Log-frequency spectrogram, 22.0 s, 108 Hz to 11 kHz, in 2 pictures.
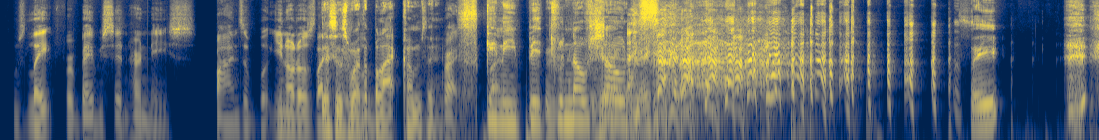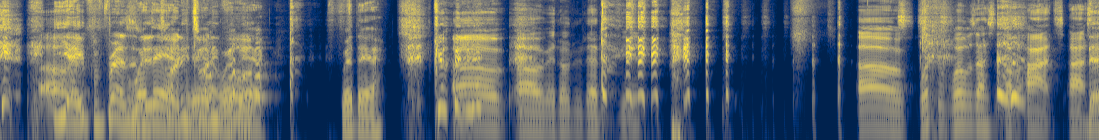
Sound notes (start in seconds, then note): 5.5 all laughing; 16.9 laughing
